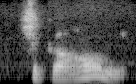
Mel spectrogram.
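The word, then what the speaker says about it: Chickahominy: you know I say I always mess up chck homie chck homie you know I mean that's how I say it now that's my pronunciation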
